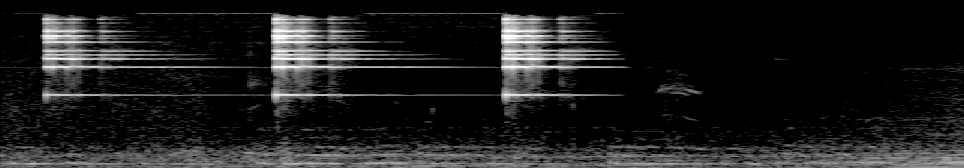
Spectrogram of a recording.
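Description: Altar bell rung three times, about a second and a half apart. Each ring is a bright, clear chime that fades over about a second. The bell marks the elevation of the chalice at the consecration.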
